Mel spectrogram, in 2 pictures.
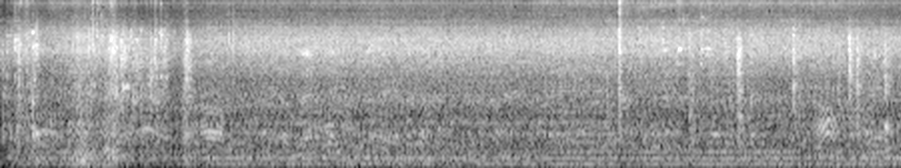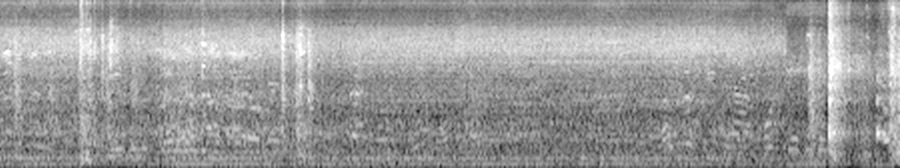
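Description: A diesel engine idles and rumbles steadily close by.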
